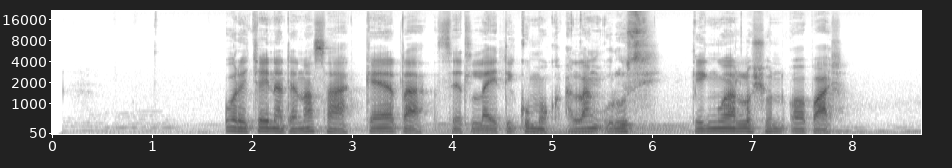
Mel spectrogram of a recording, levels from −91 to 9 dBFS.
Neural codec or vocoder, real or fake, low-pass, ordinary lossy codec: none; real; none; none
